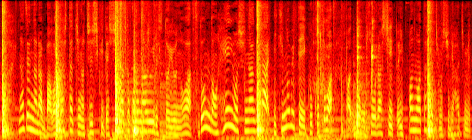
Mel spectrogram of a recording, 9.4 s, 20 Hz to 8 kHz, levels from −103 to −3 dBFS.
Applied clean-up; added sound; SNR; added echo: none; Wood; -2 dB; none.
